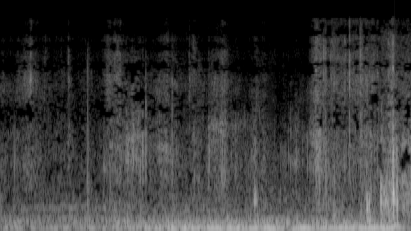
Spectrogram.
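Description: Rustling of tomato foliage and scattered light crunches of dry straw mulch as the plants are handled and stepped among. The rustling grows busier and louder over the last couple of seconds, over a low steady rumble.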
